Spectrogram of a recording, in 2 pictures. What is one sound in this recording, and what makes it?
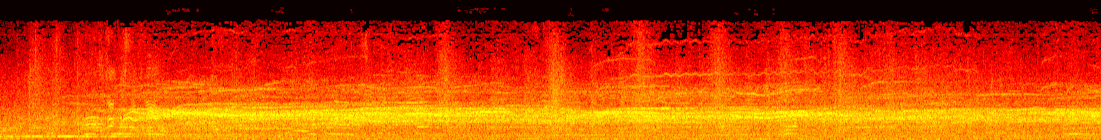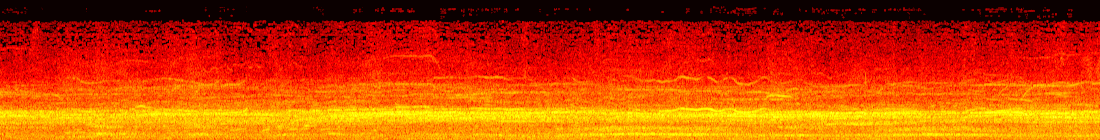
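A large stadium crowd chants and roars steadily throughout.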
